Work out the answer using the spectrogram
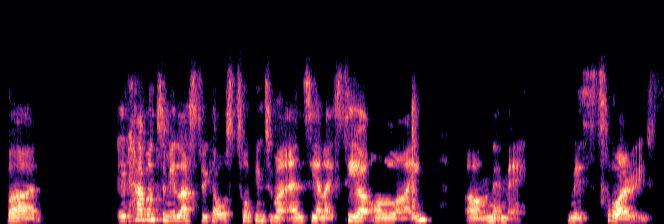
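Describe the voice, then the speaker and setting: A middle-aged woman co-hosting a casual chat, telling a story in a lively way and laughing often. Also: mid-range voice, dull audio. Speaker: co-host.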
